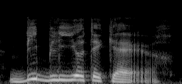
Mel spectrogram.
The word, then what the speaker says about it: bibliothécaire: Then un bibliothécaire. Bibliothé. Remember in French the H doesn't exist, so you don't pronounce it.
